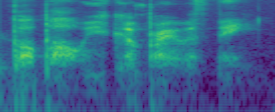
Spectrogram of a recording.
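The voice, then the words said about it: Whispered child's request. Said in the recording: “whisper in my ear”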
